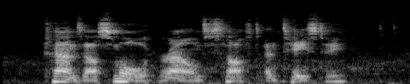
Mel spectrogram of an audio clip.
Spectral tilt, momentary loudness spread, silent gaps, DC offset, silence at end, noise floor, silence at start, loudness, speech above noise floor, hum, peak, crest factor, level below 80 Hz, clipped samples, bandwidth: -4 dB/octave; 14 LU; none; under 0.1%; 0.65 s; -51 dBFS; 0.45 s; -18 LUFS; 32 dB; none; 0 dBFS; 20 dB; -50 dBFS; under 0.1%; 11 kHz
